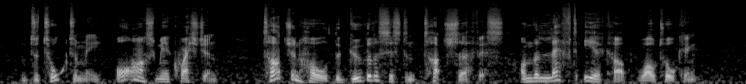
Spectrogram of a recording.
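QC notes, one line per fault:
Throughout: overdone noise removal. Noise reduction on this speech was set too strong. Frequency bands that came near the noise estimate were cut hard or shut off entirely, and the quieter parts of the voice were removed along with the noise. The background now drops, with scattered twinkling specks where isolated bands briefly open and close.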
